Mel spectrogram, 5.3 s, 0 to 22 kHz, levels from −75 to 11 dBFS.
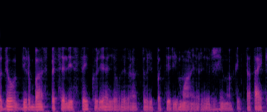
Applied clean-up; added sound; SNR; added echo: none; none; none; none.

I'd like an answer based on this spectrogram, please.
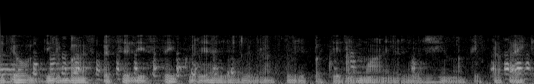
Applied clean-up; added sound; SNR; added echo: none; Chicken, rooster; 6 dB; reverberation time 1.0 s.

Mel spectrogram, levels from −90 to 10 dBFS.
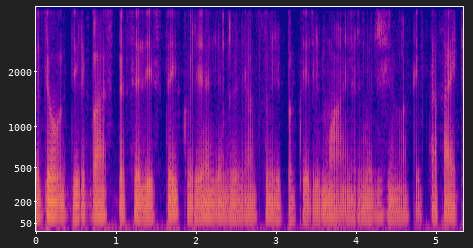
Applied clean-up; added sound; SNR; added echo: neural separator model SepFormer WHAMR!.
